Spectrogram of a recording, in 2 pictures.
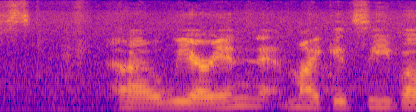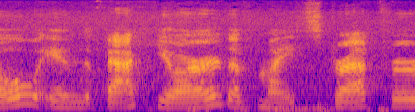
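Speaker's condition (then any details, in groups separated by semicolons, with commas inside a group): Dysarthria; speech worsening, still communicates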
